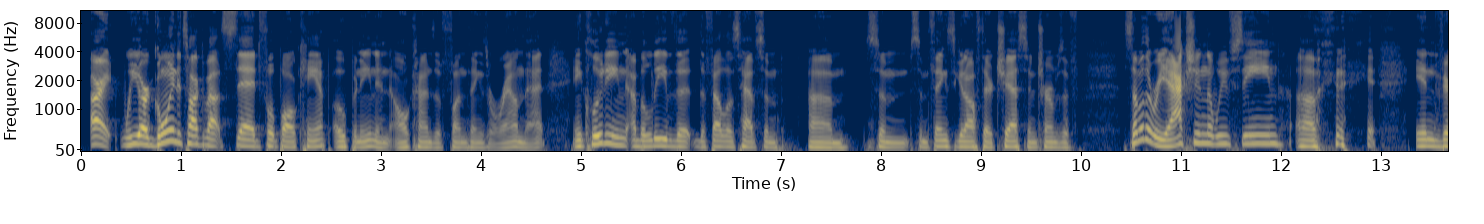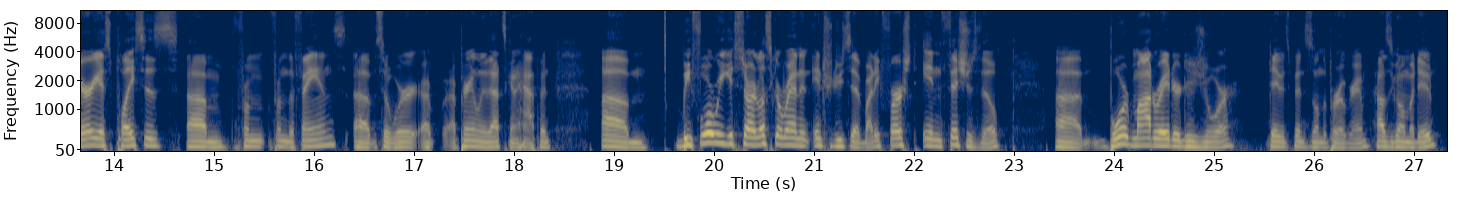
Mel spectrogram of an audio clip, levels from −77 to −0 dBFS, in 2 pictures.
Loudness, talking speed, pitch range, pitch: -27 LUFS, 205 wpm, 115-150 Hz, 130 Hz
